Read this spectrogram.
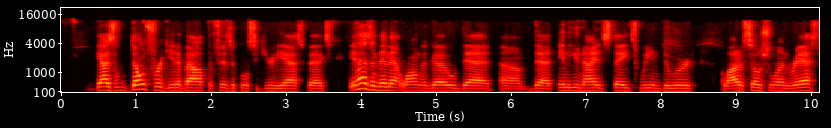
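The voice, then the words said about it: Southern US accent. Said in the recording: “I'm sure folks can tell from my accent. I am from the South”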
